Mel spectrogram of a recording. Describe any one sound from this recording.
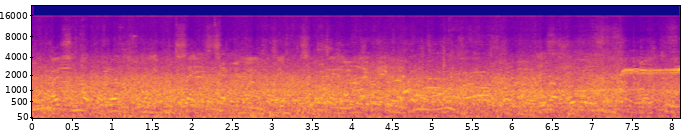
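Spectators and players shout and call out across an open field.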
